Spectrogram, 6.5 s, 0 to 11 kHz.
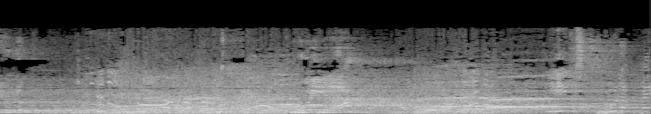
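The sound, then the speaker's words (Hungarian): A large concert crowd in Budapest cheers and shouts in a dense, steady roar of many overlapping voices, with scattered whoops rising above the noise throughout, greeting a guitarist on 4 November 2017. “Ez pedig már … köszöntése volt 2017. november 4-én.”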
